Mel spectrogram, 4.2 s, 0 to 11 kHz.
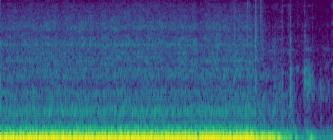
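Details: Ford Mustang Foxbody V8 with rebuilt, tested A9L mass air ECU: strong even rumble held about three seconds, then winds down and shuts off cleanly, no breakup; normal running during ECU test.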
